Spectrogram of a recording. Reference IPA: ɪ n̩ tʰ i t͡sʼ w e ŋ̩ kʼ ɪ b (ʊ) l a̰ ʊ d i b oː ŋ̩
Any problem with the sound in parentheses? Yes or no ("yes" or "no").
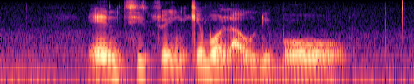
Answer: no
